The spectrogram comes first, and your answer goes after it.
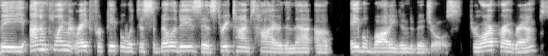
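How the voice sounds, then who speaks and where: A woman's fairly low voice with ordinary pitch variation and hardly any pauses. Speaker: nonprofit staff presenter. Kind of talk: webinar presentation. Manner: fast.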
